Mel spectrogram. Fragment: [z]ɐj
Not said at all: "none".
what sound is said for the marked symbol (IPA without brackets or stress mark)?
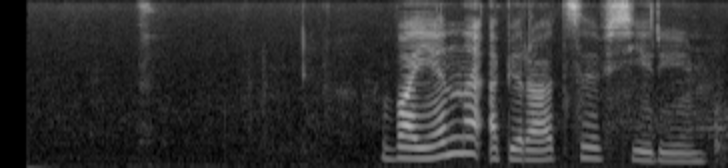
v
